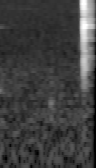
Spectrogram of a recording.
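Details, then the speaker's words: Symbicort Turbuhaler being re-armed for a second dose: quiet pause, then a single sharp click as the base is twisted clockwise then counterclockwise, showing the next dose is loaded and ready to inhale. "and it did this click you've heard the click now this means that it's ready to go"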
